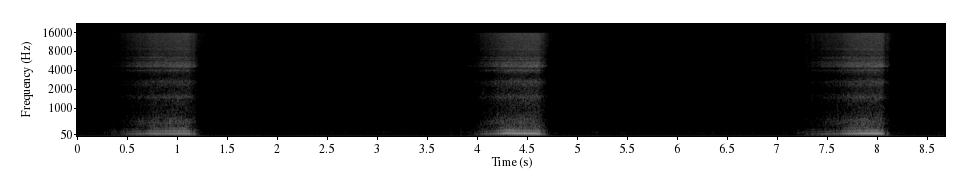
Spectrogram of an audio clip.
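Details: Devlin, a relaxed Irish Wolfhound dog: three low, rumbling snores on breathing in, evenly spaced at about 17 a minute, in a quiet room; snoring.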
